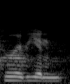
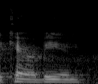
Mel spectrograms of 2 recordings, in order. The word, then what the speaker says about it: Caribbean: Well, that's the way that we say Caribbean. Yeah. And I know that in America they say Caribbean. This is a different accent on a different part of the word, right?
